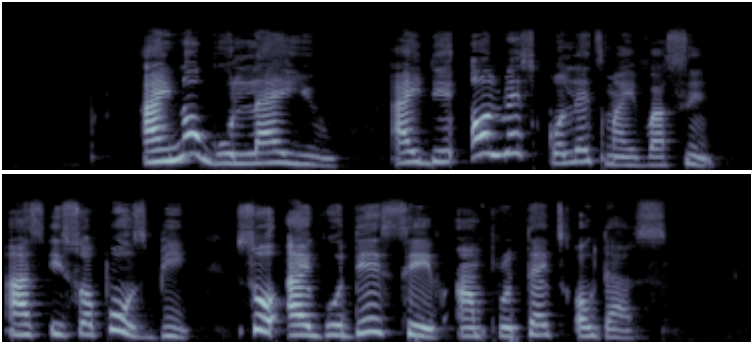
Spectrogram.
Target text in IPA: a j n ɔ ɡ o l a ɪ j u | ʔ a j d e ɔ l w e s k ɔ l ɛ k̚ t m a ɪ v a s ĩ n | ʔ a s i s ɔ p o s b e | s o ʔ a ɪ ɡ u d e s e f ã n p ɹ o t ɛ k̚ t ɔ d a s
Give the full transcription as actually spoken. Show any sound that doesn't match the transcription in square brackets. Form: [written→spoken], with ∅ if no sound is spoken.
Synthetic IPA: a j n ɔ ɡ o l a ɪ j u | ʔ a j d e ɔ l w e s k ɔ l ɛ k̚ t m a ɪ v a s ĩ n | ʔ a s i s ɔ p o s b [e→i] | s o ʔ a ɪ ɡ [u→o] d e s e [f→v] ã n p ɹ o t ɛ k̚ t ɔ d a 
